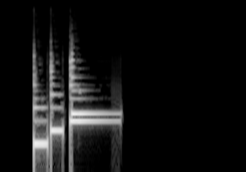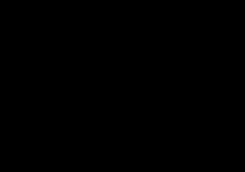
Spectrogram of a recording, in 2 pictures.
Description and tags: This is a little sound that maybe use to emulate a new message in a phone mobile
mobile, cell, alert, phone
